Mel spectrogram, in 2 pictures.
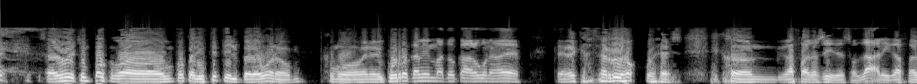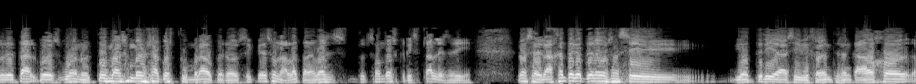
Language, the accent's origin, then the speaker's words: Spanish; Bilbao, Basque Country, Spain; now in Santiago de Compostela, Spain; Yo resido en Santiago de Compostela, aunque bueno, no soy de aquí, yo soy de Bilbao.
